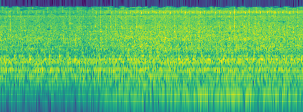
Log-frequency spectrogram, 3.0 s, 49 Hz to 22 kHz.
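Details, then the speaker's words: 2008 Ford Fusion 2.3L at idle: steady airy hiss over the engine note from a vacuum leak under the intake, located by spraying brake clean while watching short-term fuel trim; suspected at the PCV valve or hose. "now we're just going to kind of generally spray around where we think this leak is and i think we found it already there it is"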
